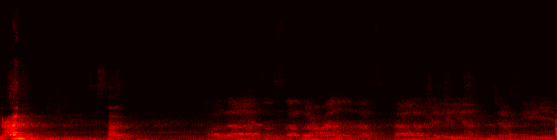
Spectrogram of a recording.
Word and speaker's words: عن: Don't say عن أصحاب. عن. Pronounce noon. عن.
